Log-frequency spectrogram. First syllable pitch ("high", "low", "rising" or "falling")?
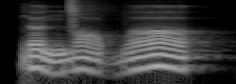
falling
